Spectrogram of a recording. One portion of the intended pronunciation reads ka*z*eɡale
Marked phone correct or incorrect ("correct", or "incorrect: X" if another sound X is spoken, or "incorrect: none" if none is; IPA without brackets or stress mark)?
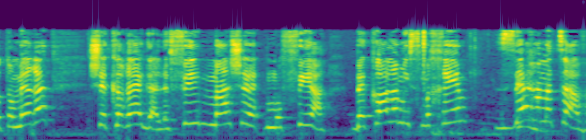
incorrect: ʁ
